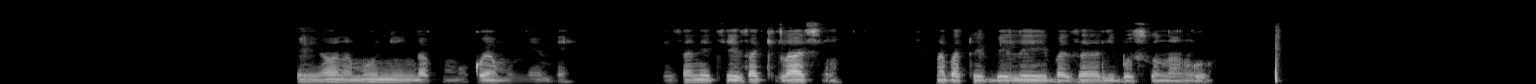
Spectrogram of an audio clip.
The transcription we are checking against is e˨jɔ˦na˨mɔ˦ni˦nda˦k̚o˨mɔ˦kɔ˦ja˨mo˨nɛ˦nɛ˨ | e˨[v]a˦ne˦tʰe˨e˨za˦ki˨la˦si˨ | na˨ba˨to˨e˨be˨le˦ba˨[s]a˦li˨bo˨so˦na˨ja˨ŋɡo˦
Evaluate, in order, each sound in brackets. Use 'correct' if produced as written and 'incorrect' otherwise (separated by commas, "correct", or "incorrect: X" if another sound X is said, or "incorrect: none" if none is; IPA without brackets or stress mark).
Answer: incorrect: z, incorrect: z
